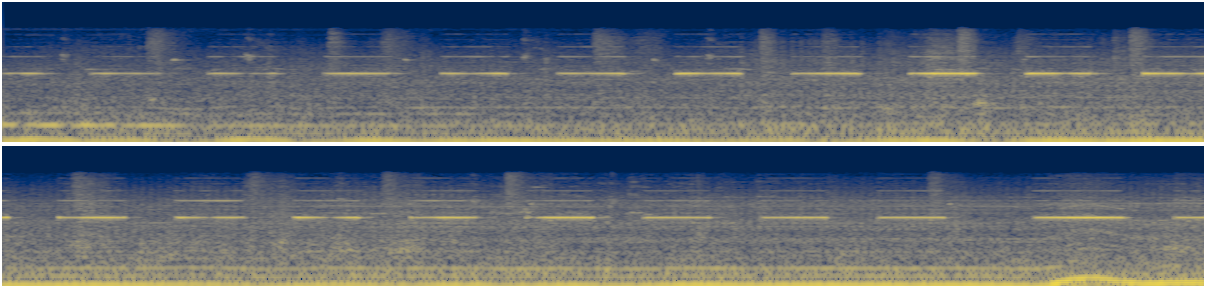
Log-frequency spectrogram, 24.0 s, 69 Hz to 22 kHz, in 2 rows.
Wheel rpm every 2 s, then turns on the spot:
0, 0, 0, 0, 0, 0, 0, 0, 0, 0, 0, 0.
none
